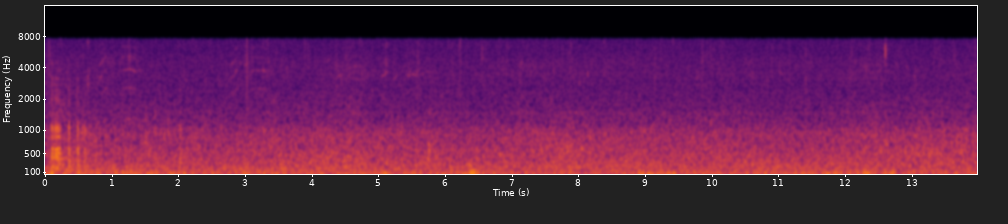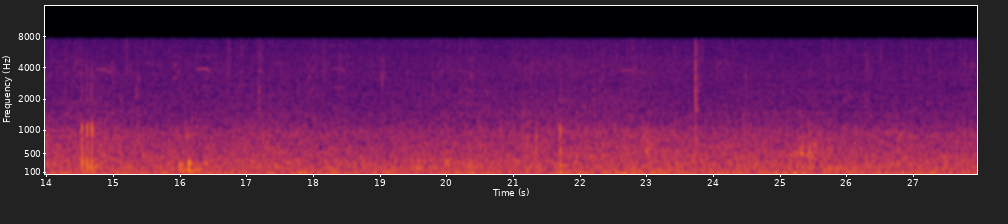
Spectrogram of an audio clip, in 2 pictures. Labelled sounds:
3.1	3.3	Pacific white-sided dolphin, 3.6 to 3.8 kHz
14.7	15.0	Pacific white-sided dolphin, 3.6 to 4.0 kHz
16.2	16.5	Pacific white-sided dolphin, 3.6 to 4.0 kHz

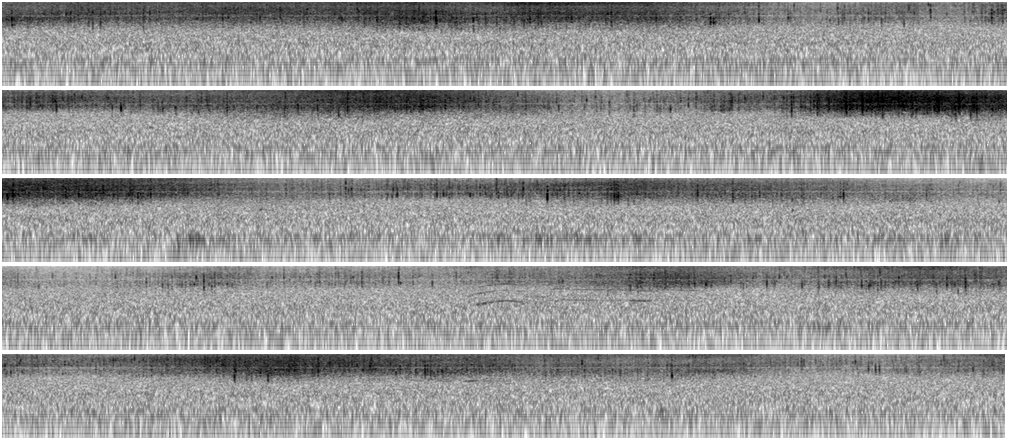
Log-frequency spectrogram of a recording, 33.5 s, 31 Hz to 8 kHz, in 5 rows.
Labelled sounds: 23.2	24.6	killer whale, Bigg's (transient), Gulf of Alaska transient, 0.39 to 2.5 kHz

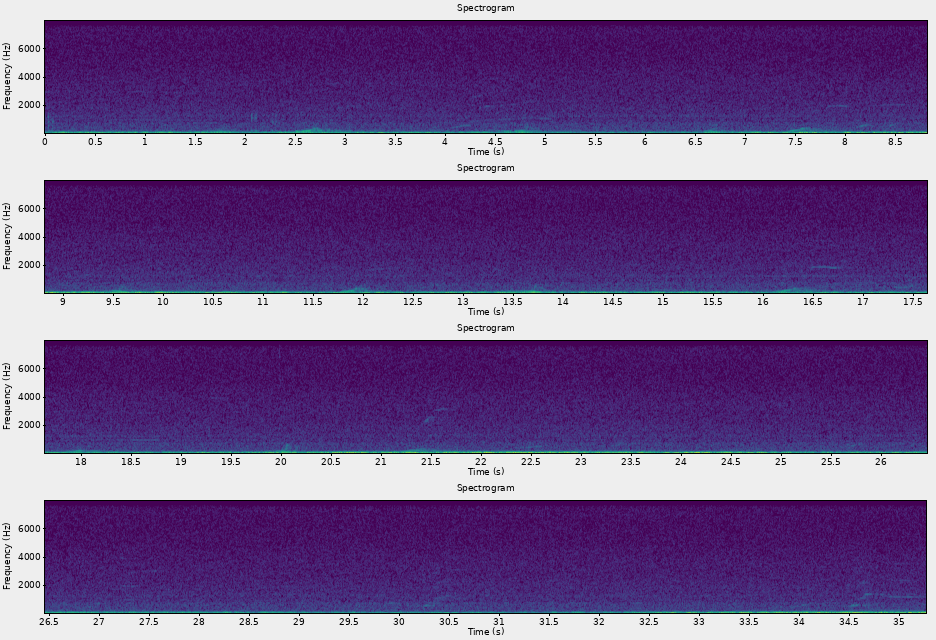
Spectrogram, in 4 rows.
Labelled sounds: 7.8	8.1	humpback whale, 1.8 to 2.1 kHz
8.4	8.6	humpback whale, 2.0 to 2.1 kHz
16.5	16.8	humpback whale, 1.7 to 2.0 kHz
34.9	35.2	humpback whale, 1.1 to 1.2 kHz

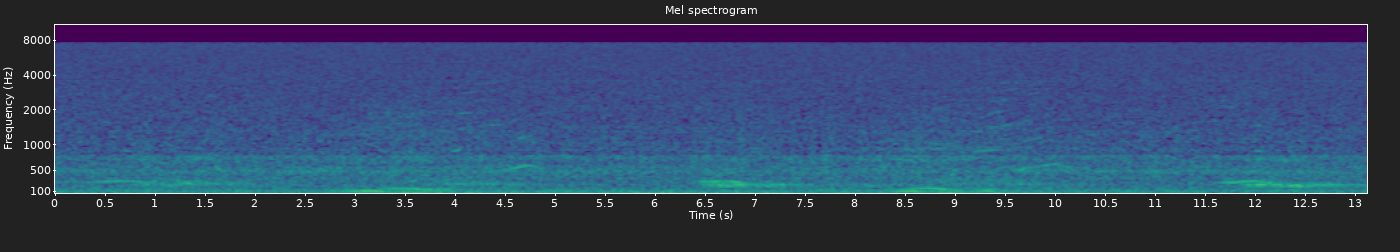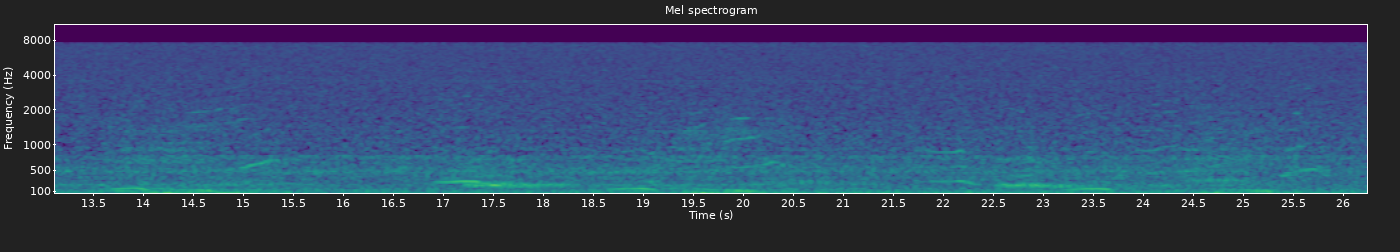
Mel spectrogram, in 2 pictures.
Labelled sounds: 19.9	20.2	humpback whale, 1.1 to 1.3 kHz
21.8	22.2	humpback whale, 0.80 to 0.96 kHz

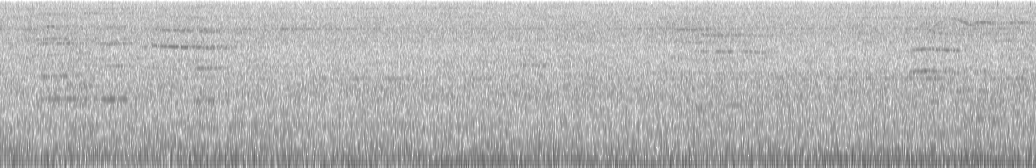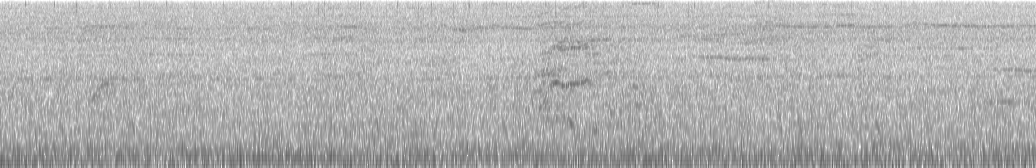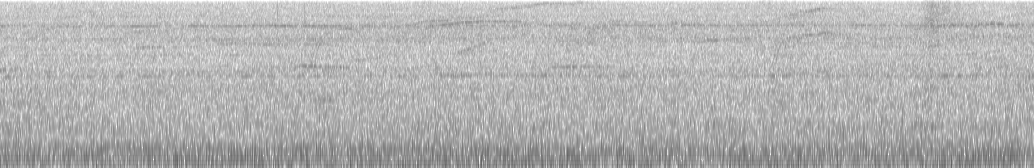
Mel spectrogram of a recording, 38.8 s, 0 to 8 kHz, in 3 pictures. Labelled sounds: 0.3	1.0	killer whale, southern resident, 1.3 to 6.4 kHz
1.8	2.9	killer whale, southern resident, 3.5 to 4.9 kHz
19.4	21.3	killer whale, southern resident, 0.77 to 8.0 kHz
29.6	30.2	killer whale, southern resident, 2.2 to 2.8 kHz

